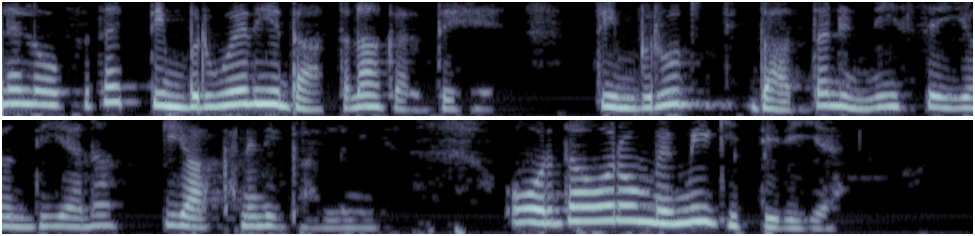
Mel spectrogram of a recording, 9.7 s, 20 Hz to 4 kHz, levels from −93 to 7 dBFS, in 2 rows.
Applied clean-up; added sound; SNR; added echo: classical method spectral subtraction.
